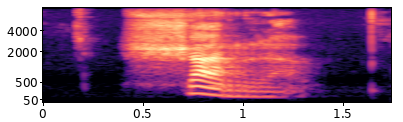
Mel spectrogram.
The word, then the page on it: sciarra: Calabrese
